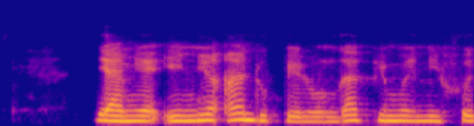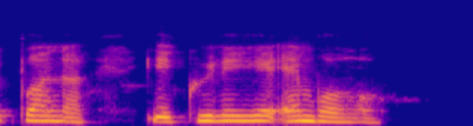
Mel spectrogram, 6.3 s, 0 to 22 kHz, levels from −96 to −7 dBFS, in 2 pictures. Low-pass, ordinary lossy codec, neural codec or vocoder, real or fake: 7.2 kHz; Opus, 32 kbps; codec, 16 kHz, 2 kbps, FreqCodec, larger model; fake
